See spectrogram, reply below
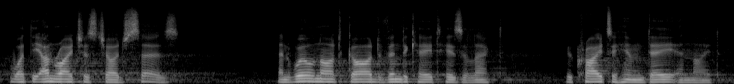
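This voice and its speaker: A male priest reading the gospel and preaching in a measured, deliberate way, his voice carrying a cathedral echo. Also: medium pitch. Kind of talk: liturgy, gospel reading and homily. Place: large church. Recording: long reverb of a large church.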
